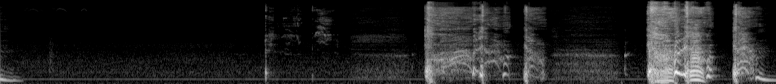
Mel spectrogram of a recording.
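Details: Adult who cannot shake a lingering cough: after a quiet start and a few brief noises, two clusters of harsh, loud coughs; persistent cough.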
